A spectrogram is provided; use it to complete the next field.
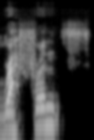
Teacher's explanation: reference with the stress on the first syllable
